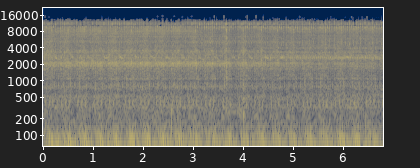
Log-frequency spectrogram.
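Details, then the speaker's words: 2016 Chevy Cruze 1.4L Ecotec turbo, about four quarts low on oil with low oil light on: quick light valvetrain ticking, about three a second, over a hissy idle from oil starvation. "i hear that clicking all right it was reading about it was about four quarts low so basically empty a quart don't know how steel running"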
